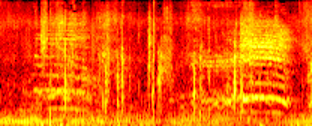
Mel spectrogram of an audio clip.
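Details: Goats handled for shipping from a farm. A short bleat comes early and a louder wavering bleat near the end, separated by knocks, clatter and talking.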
